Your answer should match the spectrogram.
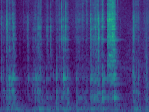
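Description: Small scattered clicks and short scrapes of a screwdriver being handled in the hands, over a faint steady low hum.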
